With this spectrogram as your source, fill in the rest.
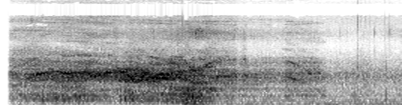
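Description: A small electric motor whines loudly as a toy car speeds and jumps.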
